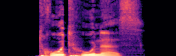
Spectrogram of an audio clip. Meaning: genitive of Truthuhn
- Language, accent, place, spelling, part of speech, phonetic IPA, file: German, Germany, Berlin, Truthuhnes, noun, [ˈtʁutˌhuːnəs], De-Truthuhnes.ogg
